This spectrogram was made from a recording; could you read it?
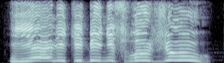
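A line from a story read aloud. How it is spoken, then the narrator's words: Thin high voice. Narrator (Russian): прибавил он тоненьким голоском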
